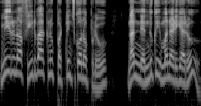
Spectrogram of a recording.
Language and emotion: Telugu, disgusted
